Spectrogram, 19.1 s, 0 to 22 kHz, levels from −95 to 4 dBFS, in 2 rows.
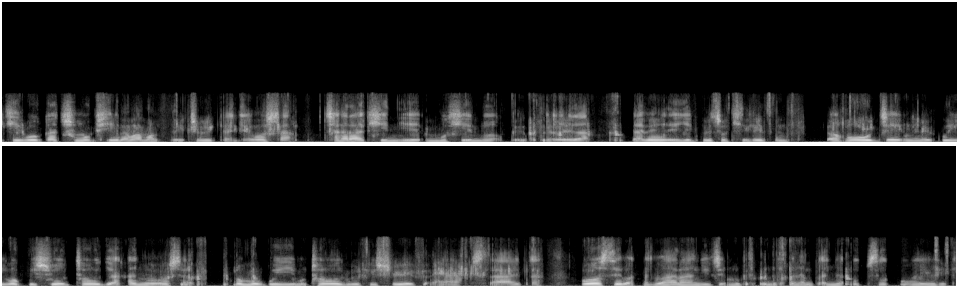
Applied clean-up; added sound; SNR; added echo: neural diffusion model UNIVERSE++.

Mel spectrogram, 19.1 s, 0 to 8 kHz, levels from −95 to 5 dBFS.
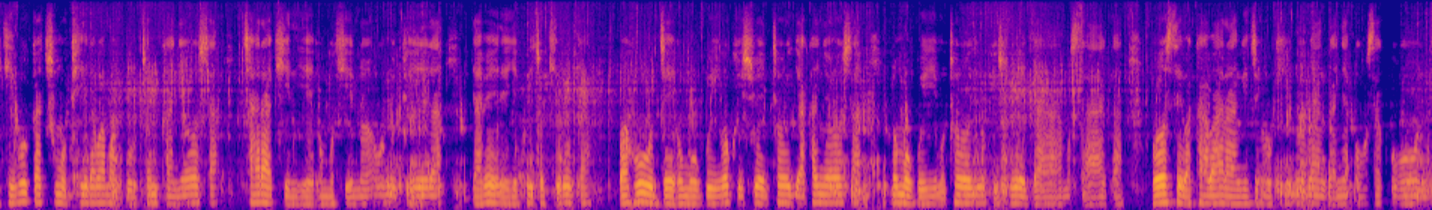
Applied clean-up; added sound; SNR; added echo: neural mask model RNNoise.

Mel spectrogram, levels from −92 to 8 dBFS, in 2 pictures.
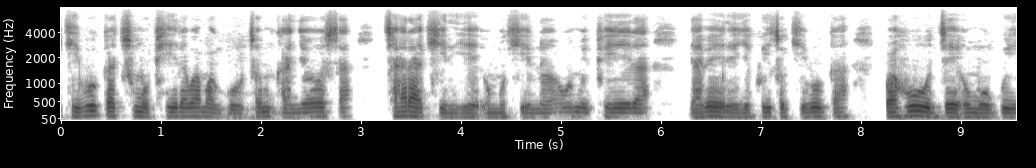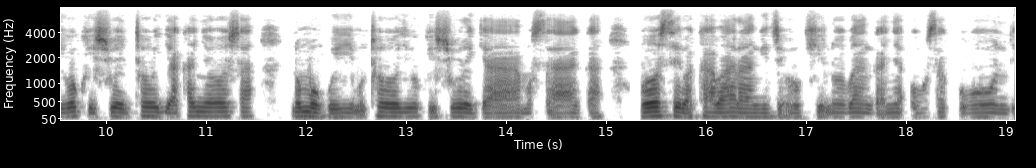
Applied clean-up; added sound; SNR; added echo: none; none; none; none.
